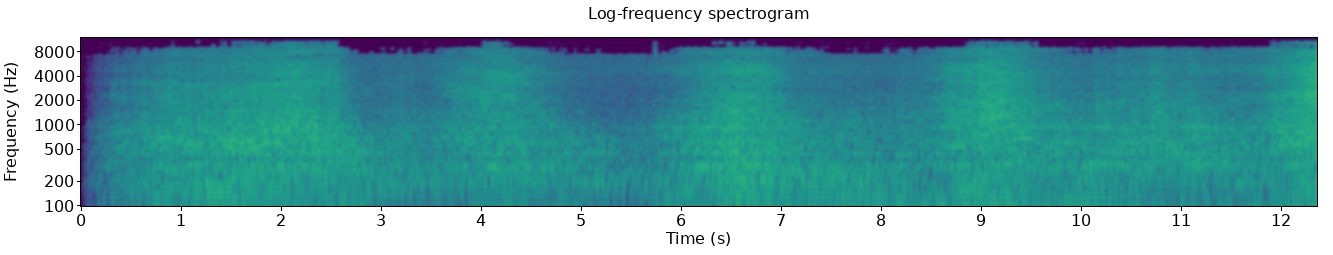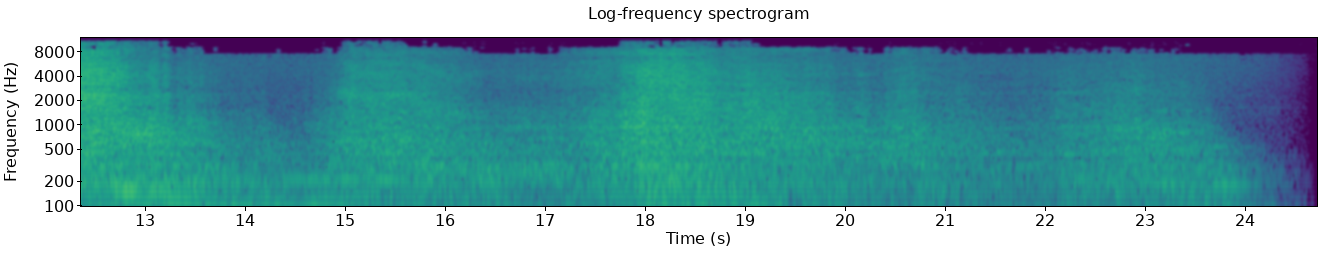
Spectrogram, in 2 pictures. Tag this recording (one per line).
percussion
scrape
drum
bass
coins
